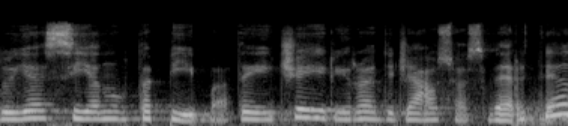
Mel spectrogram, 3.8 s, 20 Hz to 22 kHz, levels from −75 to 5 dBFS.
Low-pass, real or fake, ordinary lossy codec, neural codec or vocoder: 10.8 kHz; real; Opus, 24 kbps; none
